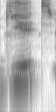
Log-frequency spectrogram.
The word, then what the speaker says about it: jit: No, it's pronounced git, of course. The J is a G in this case, guys.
